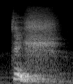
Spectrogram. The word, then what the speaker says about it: Tisch: Tisch, le Tisch. Ça, c'est le SCH, c'est une caractéristique allemande.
